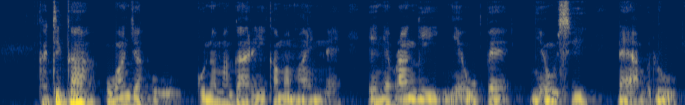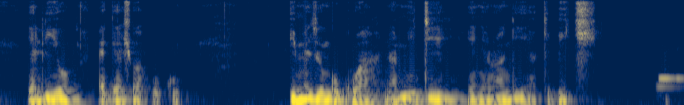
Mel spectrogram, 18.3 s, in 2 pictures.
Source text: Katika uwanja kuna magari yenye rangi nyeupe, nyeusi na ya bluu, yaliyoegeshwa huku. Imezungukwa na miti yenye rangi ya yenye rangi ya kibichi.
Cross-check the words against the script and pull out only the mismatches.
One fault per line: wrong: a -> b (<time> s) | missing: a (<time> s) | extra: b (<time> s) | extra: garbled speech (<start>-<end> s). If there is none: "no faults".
extra: huu (1.9 s)
extra: kama manne (3.5 s)
missing: yenye rangi ya (16.3 s)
